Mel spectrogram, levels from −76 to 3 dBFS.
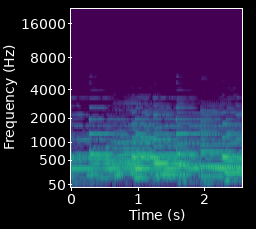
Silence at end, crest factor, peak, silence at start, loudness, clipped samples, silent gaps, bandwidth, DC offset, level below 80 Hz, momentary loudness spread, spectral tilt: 0 s; 12 dB; -14 dBFS; 0 s; -27 LUFS; under 0.1%; none; 5.6 kHz; under 0.1%; -60 dBFS; 5 LU; -10 dB/octave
